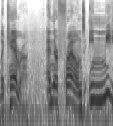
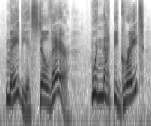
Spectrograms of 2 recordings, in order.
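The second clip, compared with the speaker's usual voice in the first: eager; 7 semitones higher, 4 dB louder than usual. Acted. Reporter eager for disaster.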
